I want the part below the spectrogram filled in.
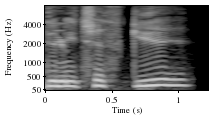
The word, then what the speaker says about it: Dimitrescu: Dimitrescu? Is that how you say it? Dimitrescu? – You really exaggerated it, but you did pronounce it correctly.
